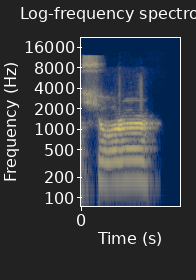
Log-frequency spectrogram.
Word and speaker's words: Scheurer: And then my whole name, it's weird, but it's Christian Lorenz Scheurer.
